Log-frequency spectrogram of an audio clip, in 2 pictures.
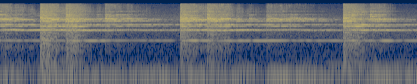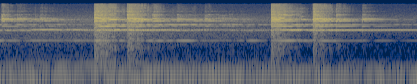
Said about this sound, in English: And the history is that when the mail train arrived at Union Mills and it then departed for Crosby, the station master would go to the up the steps to the station entrance and ring this bell as such.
